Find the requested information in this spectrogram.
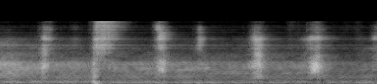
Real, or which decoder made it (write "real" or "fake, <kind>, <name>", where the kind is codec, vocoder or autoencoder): fake, vocoder, Vocos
